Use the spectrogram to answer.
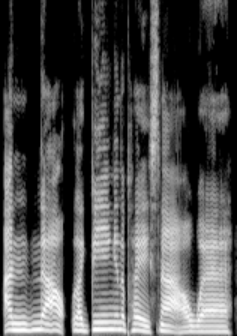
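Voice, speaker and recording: A woman chatting casually as a podcast co-host, telling things in an animated, conversational way. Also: mid-range voice, slow pace, clean tone, no echo.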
